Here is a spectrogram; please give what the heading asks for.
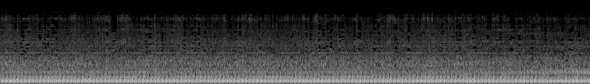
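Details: Craftsman garden tractor, Kohler engine (badged 22 hp, possibly 18 hp), after mower deck blade spindle replacement, no play in spindle: constant drone with smooth, steady blade whir, no knocking, grinding or wobble; deck normal.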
